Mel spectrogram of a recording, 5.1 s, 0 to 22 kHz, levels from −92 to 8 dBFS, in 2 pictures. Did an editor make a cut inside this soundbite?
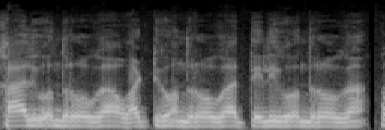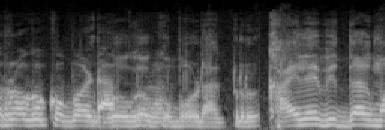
yes; 2 cuts; at 2.5 s, 4.3 s

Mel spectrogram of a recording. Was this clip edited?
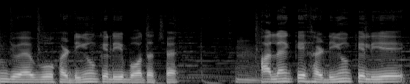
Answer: no; 0 cuts

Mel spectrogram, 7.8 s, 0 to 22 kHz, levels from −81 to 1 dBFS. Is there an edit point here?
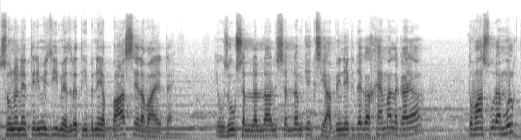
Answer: no; 0 cuts

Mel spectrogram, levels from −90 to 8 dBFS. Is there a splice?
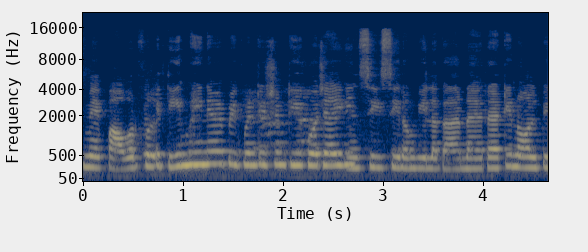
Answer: yes; 2 cuts; at 0.8 s, 2.7 s

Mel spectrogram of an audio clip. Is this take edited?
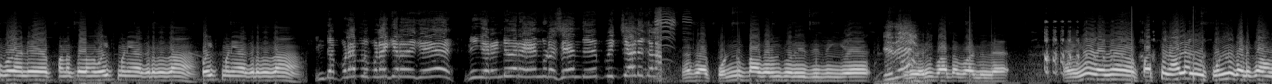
yes; 3 cuts; at 1.9 s, 6.8 s, 10.1 s

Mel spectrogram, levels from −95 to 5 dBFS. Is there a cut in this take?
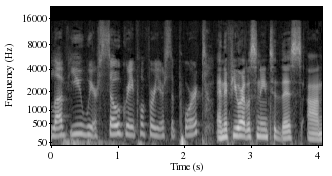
yes; 1 cut; at 2.4 s

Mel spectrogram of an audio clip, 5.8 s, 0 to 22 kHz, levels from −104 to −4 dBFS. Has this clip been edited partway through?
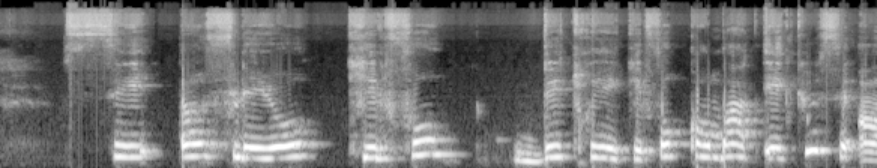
no; 0 cuts

